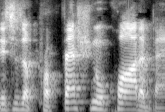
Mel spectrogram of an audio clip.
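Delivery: put-on Boston accent in a mob boss voice. Quoting Dave Gettleman's first comments on picking Daniel Jones, Bostonian mafia boss accent. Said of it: "in his little Bostonian mafia boss accent".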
